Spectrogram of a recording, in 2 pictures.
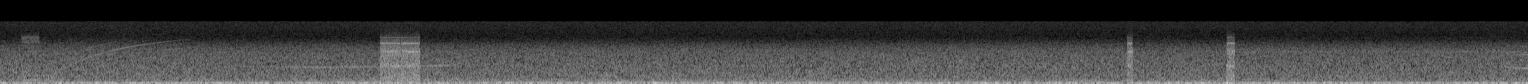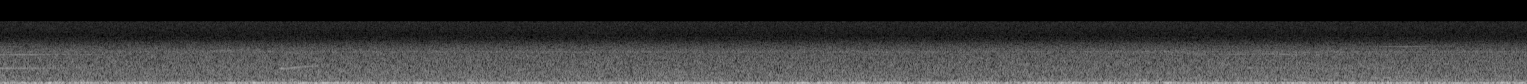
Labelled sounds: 14.6	16.6	killer whale, Bigg's (transient), 0.55 to 2.4 kHz

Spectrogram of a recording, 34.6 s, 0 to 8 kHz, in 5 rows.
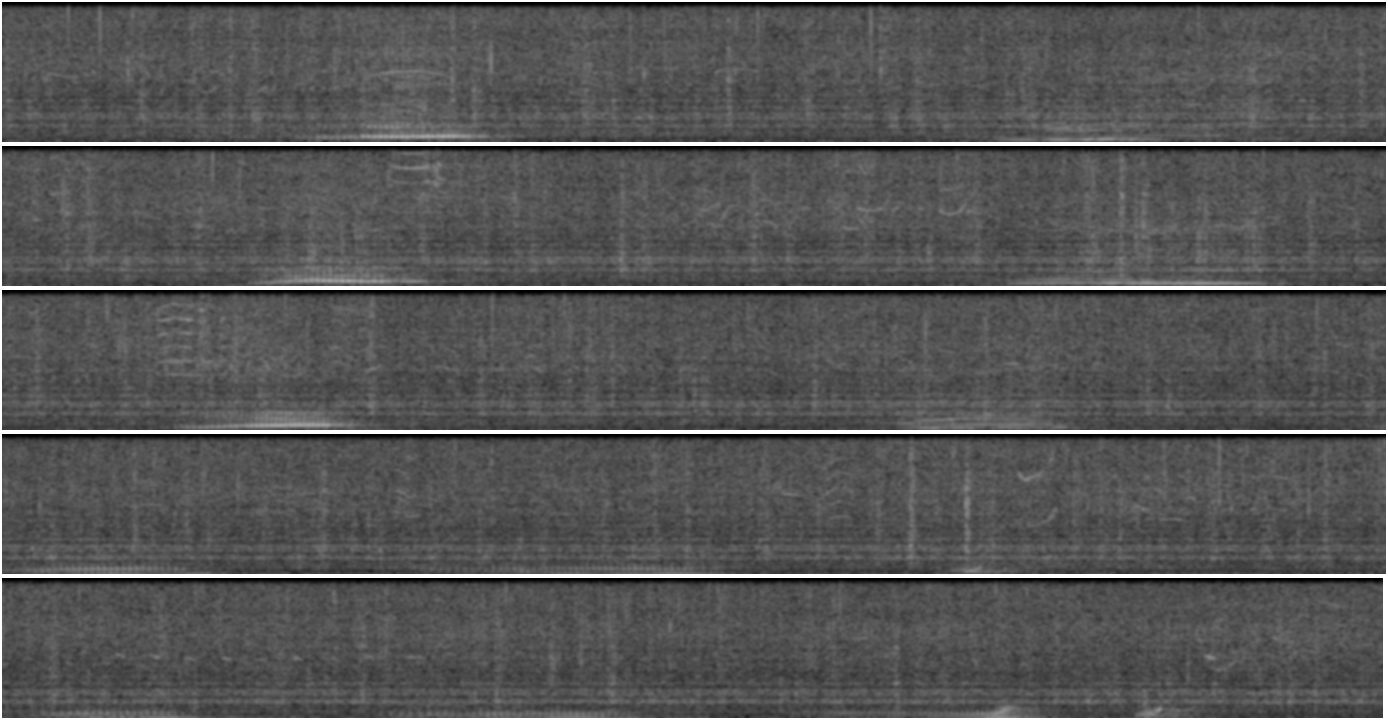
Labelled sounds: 1.8	2.2	humpback whale, 3.8 to 4.1 kHz
5.2	5.4	humpback whale, 0.78 to 0.88 kHz
8.9	9.1	Pacific white-sided dolphin, 5.8 to 7.0 kHz
12.8	13.1	humpback whale, 0.88 to 1.9 kHz
18.6	18.9	humpback whale, 0.78 to 0.88 kHz

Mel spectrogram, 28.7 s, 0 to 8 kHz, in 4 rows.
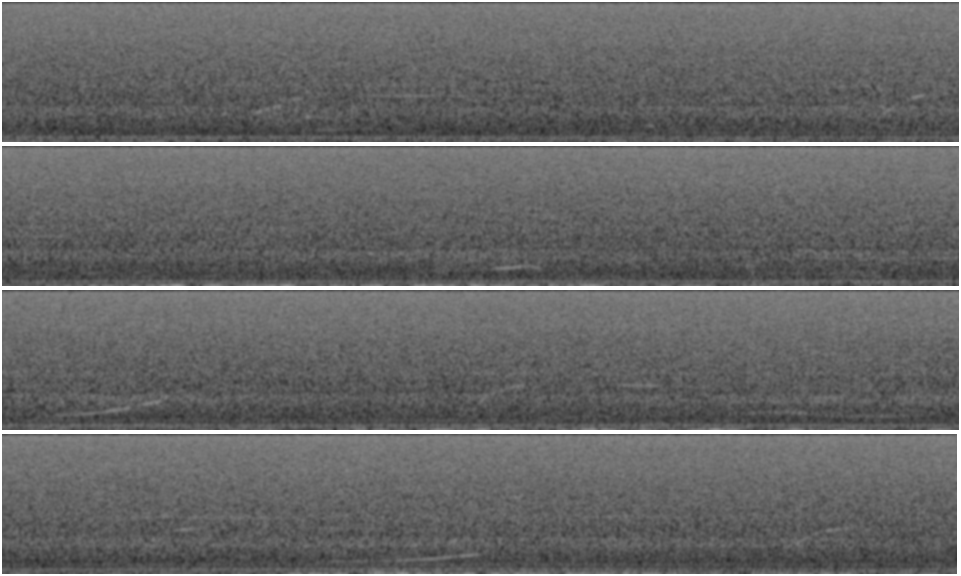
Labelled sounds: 19.0	19.3	humpback whale, 0.90 to 1.1 kHz

